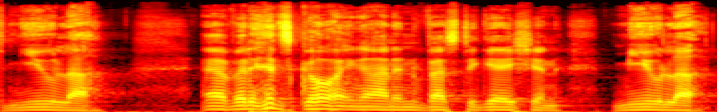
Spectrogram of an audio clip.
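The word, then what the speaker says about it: Mueller: box DOJ block regarding Miller evidence I always say his name wrong it's moolah evidence going on investigation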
